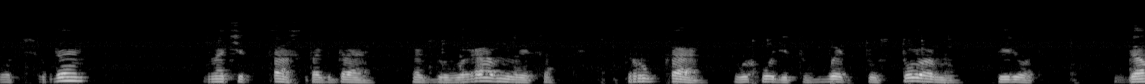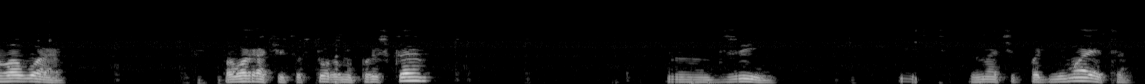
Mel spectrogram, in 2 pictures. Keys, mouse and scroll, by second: 2.8 r, 4.5 middle click, 5.9 click, 6.5 g, 7.5 click, 8.2 r, 9.5-10.7 middle drag, 11.8-12.2 drag, 12.5 middle click, 13.3 r, 14.4 click, 14.8-15.9 middle drag, 16.0-16.7 middle drag, 18.3 g, 21.3 scroll up 1, 21.4-22.5 middle drag.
